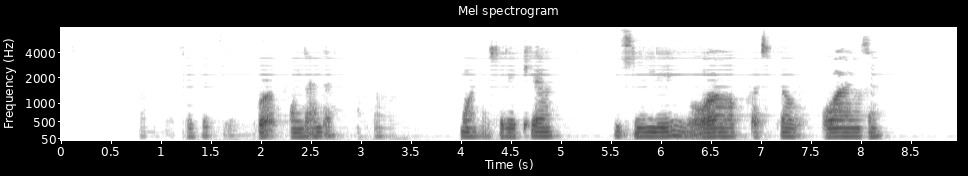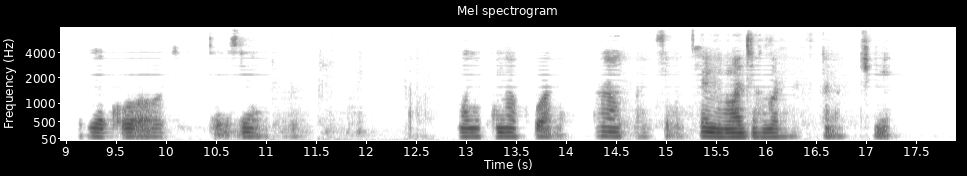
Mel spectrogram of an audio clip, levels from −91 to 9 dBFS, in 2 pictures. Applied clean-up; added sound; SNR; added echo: neural mask model DeepFilterNet 3.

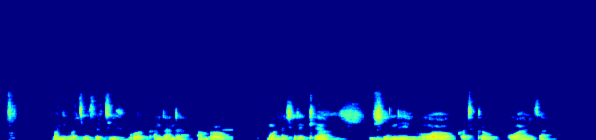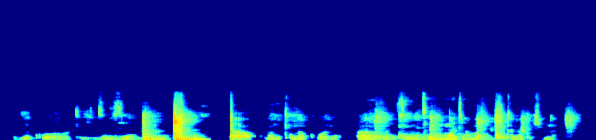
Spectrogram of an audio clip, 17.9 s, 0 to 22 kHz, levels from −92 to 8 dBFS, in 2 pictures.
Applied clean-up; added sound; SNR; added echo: none; none; none; none.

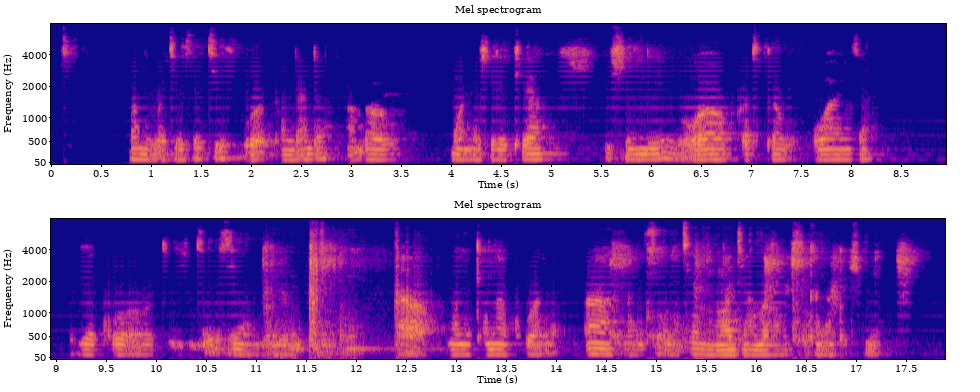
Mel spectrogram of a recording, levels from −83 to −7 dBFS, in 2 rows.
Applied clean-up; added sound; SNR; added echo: neural separator model SepFormer DNS4.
